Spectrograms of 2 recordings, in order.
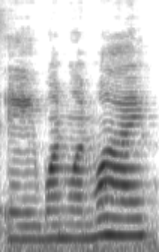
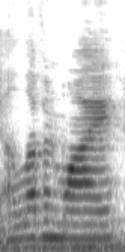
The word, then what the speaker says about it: A11Y: And some folks will pronounce this A11Y, others will say A11Y, and still others say ally or ally. I personally like ally because practicing accessibility is also practicing allyship with disabled folks.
